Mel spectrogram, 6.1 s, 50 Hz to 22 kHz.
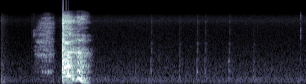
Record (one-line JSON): {"cough_length": "6.1 s", "cough_amplitude": 26028, "cough_signal_mean_std_ratio": 0.22, "survey_phase": "beta (2021-08-13 to 2022-03-07)", "age": "65+", "gender": "Female", "wearing_mask": "No", "symptom_none": true, "smoker_status": "Ex-smoker", "respiratory_condition_asthma": false, "respiratory_condition_other": false, "recruitment_source": "REACT", "submission_delay": "0 days", "covid_test_result": "Negative", "covid_test_method": "RT-qPCR", "influenza_a_test_result": "Negative", "influenza_b_test_result": "Negative"}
